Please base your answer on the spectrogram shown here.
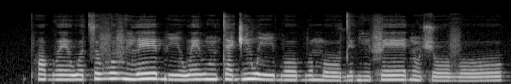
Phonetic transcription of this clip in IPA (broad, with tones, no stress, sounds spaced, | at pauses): pʰ ɔ˨ ɡʷ eː˨ w ʊ˨ t͡s ʊ˦ v o˦ v ĩ˨ l eː˦ b iː˨ w e˦ β ũ˦ t ɛ˦ d͡ʒ ĩ˦ w iː˨ b oː˨ b ʊ˦ m oː˨ d ɪ˦ ɡ ĩ˨ f eː˦ ɗ ũ˨ ʃ oː˨ v oː˨˦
